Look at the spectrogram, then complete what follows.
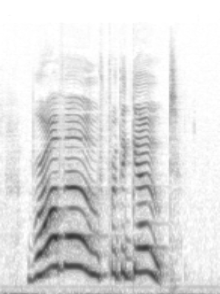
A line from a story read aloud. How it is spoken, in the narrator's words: the crowd ... they called out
